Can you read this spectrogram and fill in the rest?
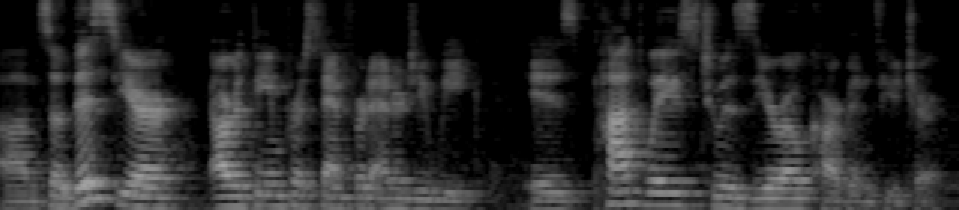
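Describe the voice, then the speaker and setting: A man's voice: mid-range voice, measured pace, bright, forceful tone. A young man from a student club opening an event with welcome remarks, with many fillers as he lists the schedule. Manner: filler-heavy, listing events. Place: lecture hall. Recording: roomy hall sound.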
